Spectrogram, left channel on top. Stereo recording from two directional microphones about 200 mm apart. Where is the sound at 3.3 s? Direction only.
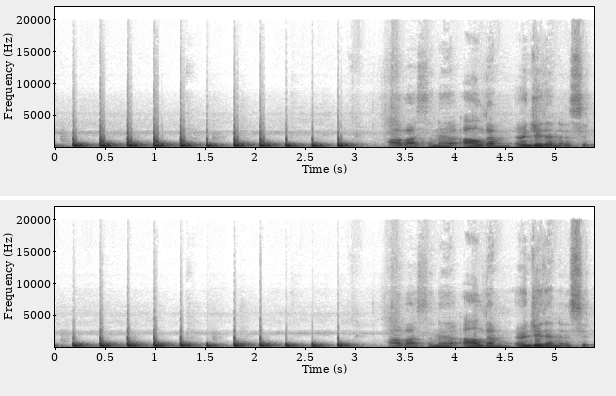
25° right (ahead or behind).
